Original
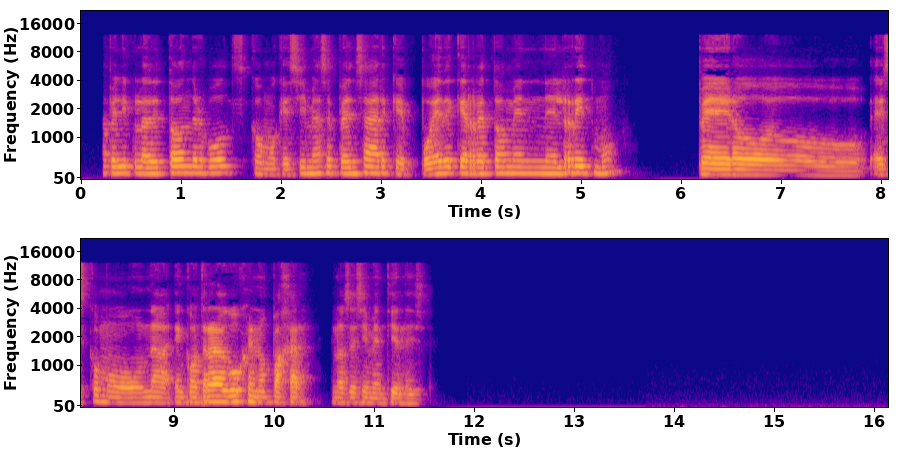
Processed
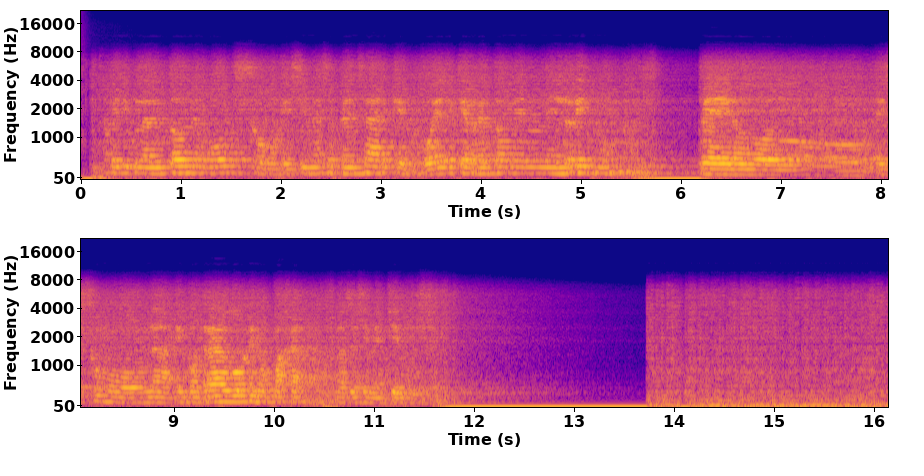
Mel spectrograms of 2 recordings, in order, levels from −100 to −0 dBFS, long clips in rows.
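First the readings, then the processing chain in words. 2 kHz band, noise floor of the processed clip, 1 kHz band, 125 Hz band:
+6.0 dB, −29 dBFS, +6.5 dB, +2.0 dB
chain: linear delta modulator 32 kbit/s, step −25.5 dBFS
coupled-rooms reverb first 0.24 s, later 3.9 s, from −21 dB, DRR −8.5 dB
level −4 dB

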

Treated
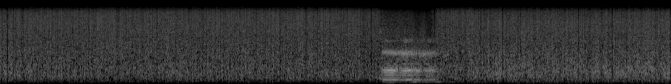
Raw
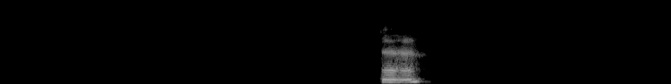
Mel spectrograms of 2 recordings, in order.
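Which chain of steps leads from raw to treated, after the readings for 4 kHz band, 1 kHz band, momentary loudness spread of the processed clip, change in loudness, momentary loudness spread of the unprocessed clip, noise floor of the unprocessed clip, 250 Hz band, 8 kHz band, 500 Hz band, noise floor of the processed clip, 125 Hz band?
+13.5 dB, +4.5 dB, 1 LU, −5.5 dB, 7 LU, below −85 dBFS, −10.5 dB, can't be measured, −0.5 dB, −39 dBFS, −17.0 dB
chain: linear delta modulator 64 kbit/s, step −28.5 dBFS
high-pass filter 420 Hz 12 dB per octave
loudspeakers that aren't time-aligned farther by 36 metres −12 dB, 81 metres −7 dB
in parallel at −4 dB: soft clipping −25.5 dBFS, distortion −16 dB
on the sum: speech leveller within 3 dB 0.5 s
level −4 dB

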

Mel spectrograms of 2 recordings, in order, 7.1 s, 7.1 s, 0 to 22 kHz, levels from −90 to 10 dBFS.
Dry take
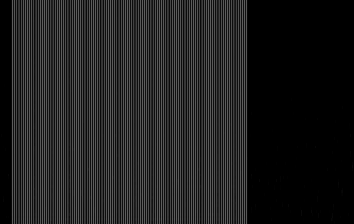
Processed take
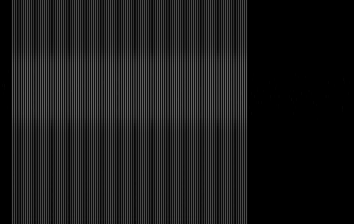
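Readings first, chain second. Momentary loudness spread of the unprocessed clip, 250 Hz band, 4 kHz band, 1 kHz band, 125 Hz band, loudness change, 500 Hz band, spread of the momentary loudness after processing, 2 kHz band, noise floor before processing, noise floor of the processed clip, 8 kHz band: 1 LU, −8.0 dB, +1.0 dB, −8.0 dB, −8.0 dB, −3.0 dB, −8.0 dB, 1 LU, −6.5 dB, −75 dBFS, −79 dBFS, −0.5 dB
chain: flat-topped bell 4,900 Hz +9.5 dB
level −8 dB

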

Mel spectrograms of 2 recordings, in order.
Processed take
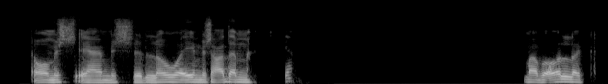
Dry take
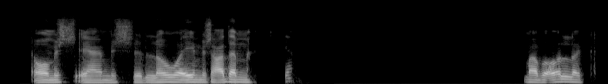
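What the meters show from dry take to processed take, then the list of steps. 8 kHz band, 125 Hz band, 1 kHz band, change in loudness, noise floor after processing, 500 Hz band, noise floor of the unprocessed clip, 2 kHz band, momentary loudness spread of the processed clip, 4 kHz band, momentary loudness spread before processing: +2.5 dB, +0.5 dB, −2.5 dB, −1.0 dB, −79 dBFS, −1.5 dB, −82 dBFS, −1.0 dB, 17 LU, +1.0 dB, 19 LU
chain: brickwall limiter −13.5 dBFS, peak gain reduction 8.5 dB
level +2.5 dB

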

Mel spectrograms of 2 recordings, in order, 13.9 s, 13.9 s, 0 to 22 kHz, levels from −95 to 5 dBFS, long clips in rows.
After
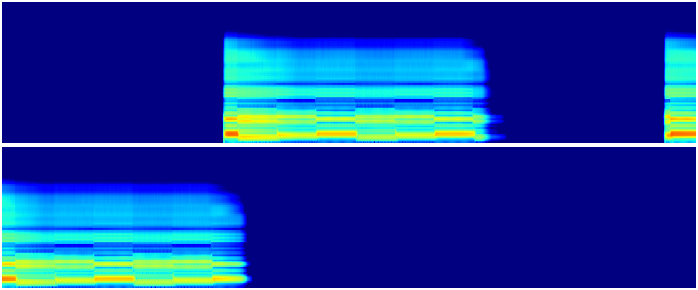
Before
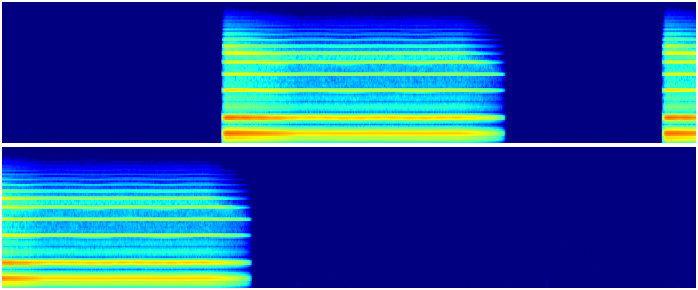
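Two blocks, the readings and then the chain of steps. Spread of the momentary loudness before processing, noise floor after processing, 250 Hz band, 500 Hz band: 11 LU, below −85 dBFS, −2.5 dB, −9.0 dB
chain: vocoder with an arpeggio as carrier major triad, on C3, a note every 393 ms
noise gate −36 dBFS, range −27 dB
level −4 dB

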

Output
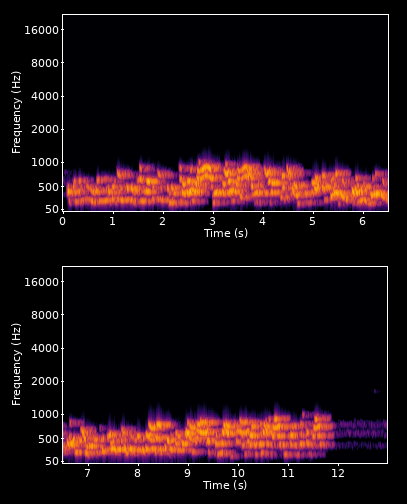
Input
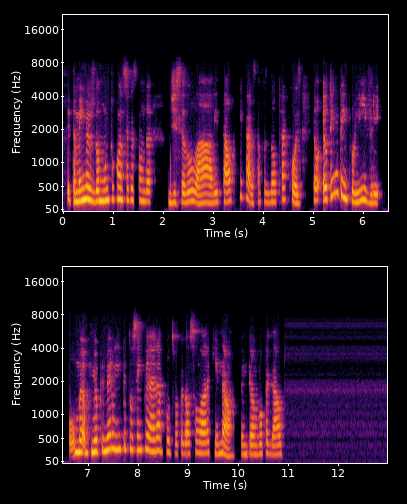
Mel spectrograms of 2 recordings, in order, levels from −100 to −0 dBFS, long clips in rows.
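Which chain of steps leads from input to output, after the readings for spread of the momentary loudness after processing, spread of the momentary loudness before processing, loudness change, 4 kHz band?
8 LU, 10 LU, −5.0 dB, below −40 dB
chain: adaptive Wiener filter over 15 samples
in parallel at −10 dB: soft clipping −19.5 dBFS, distortion −8 dB
on the sum: compressor whose output falls as the input rises −18 dBFS, ratio −0.5
high-pass filter 120 Hz 6 dB per octave
flat-topped bell 510 Hz +8 dB
on a send: multi-tap delay 140/806 ms −19/−3.5 dB
on the sum: spectral peaks only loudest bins 4
transistor ladder low-pass 1,700 Hz, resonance 70%
reverb whose tail is shaped and stops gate 290 ms falling, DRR 4.5 dB

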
